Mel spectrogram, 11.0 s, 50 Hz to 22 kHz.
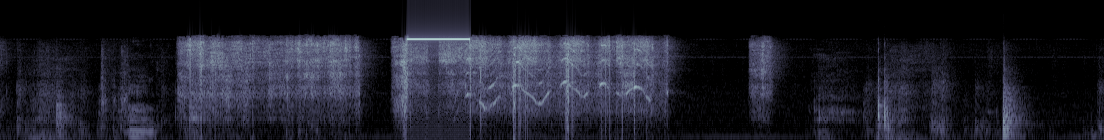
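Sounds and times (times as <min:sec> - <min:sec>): compressed air hissing bursts: 0:01.8 - 0:06.7, 0:07.5 - 0:07.8
high fan whistle: 0:03.9 - 0:06.8
wavering squeaky whistles: 0:04.0 - 0:06.7.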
